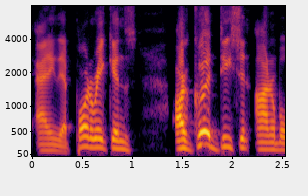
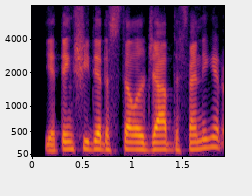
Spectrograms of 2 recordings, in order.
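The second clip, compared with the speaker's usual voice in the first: normal talking voice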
